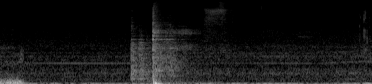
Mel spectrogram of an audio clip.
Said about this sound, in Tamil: இப்போ இதையும் அதே பிளேட்டுக்கு மாற்றி வச்சுக்கிறேன்.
